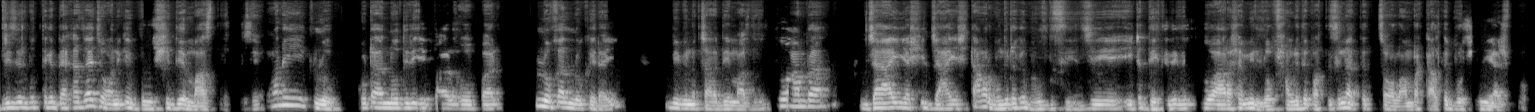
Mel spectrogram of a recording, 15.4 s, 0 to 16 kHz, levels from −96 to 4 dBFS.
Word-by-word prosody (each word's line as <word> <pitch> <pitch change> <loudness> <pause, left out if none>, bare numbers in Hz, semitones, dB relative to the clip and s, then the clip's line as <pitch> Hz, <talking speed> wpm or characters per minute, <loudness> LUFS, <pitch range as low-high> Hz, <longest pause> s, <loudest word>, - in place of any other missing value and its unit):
bridge 155 +4 +1
এর - - +3
উপর 160 +1 -2
থেকে 165 0 +1
দেখা 155 +3 -2
যায় 210 +1 +3
যে 165 - 0
অনেকেই 135 +4 +3
বরশী 115 +3 0
দিয়ে 140 0 +5
মাছ 100 0 0
ধরতেছে। 110 +7 -17 0.2
অনেক 235 -2 +2
লোক 120 -4 +5 0.3
গোটা 150 +2 0
নদীর 150 0 +3
এপার-ওপার, 130 -2 -2 0.5
local 175 -3 +4
লোকেরাই 120 -5 -2 0.6
বিভিন্ন 135 -3 +6
চারা 115 -2 -1
দিয়ে 120 -1 +1
মাছ 105 -1 -2
ধর 115 +3 -10
তো 210 - -1
আমরা 195 0 +1 0.6
যাই 155 +1 +4
আসি 145 +2 -5
যাই 125 0 -1
আসি 130 - -5
তো - - -11
আমার 185 -4 +1
বন্ধুটাকে 140 +5 +2
বলতেছি 120 0 -4 0.2
যে, 130 +1 +1 0.3
"এইটা 125 +4 -1
দেখতে, 110 0 0
দেখতে 130 0 +1
তো - - 0
আর 130 - +4
আসলে 130 +3 0
আমি 150 - +6
লোভ 105 0 +1
সামলাইতে 125 +3 +1
পারতেছি 120 +3 -3
না। - - +6
তো 135 - -5 0.2
চল 110 -3 -1
আমরা 105 +2 -1
কালকে 130 - -3
বরশী 110 +1 -4
নিয়ে 105 -3 +3
আসবো। 90 - -11
130 Hz, 205 wpm, -21 LUFS, 120-150 Hz, 0.6 s, বিভিন্ন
